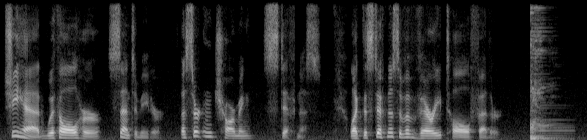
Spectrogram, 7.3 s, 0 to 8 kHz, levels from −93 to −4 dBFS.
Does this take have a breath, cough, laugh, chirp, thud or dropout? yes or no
yes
